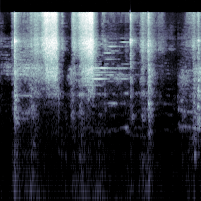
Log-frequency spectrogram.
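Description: Rough scraping and rubbing in two long strokes, each under a second, then fainter short scrapes, from hands and wiring worked at a downlight hole in a plasterboard ceiling.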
